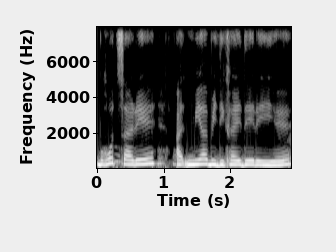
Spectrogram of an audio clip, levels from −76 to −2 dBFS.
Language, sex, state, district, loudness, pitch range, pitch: Hindi, female, Arunachal Pradesh, Longding, -9 LUFS, 230-260 Hz, 235 Hz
